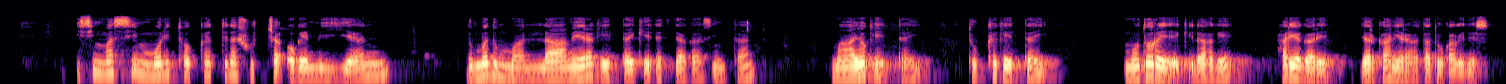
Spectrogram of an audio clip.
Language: Wolaytta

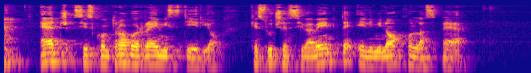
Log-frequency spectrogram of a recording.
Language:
Italian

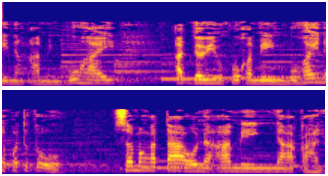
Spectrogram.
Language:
Filipino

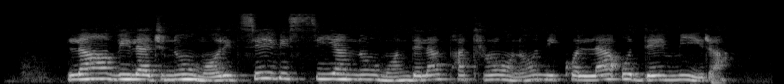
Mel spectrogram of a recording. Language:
Esperanto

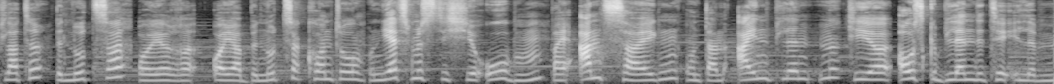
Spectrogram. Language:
German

